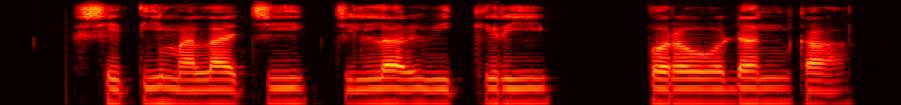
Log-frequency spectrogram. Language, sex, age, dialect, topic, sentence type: Marathi, male, 18-24, Varhadi, agriculture, question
